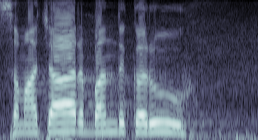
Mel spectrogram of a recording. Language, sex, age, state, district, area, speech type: Maithili, male, 18-30, Bihar, Purnia, urban, read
